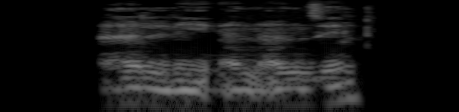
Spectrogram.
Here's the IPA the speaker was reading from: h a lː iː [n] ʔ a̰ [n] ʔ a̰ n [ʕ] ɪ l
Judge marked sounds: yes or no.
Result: no, yes, no

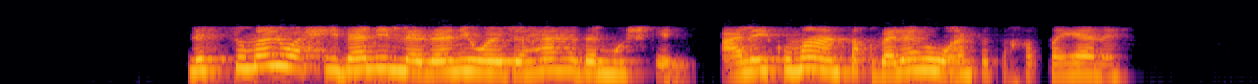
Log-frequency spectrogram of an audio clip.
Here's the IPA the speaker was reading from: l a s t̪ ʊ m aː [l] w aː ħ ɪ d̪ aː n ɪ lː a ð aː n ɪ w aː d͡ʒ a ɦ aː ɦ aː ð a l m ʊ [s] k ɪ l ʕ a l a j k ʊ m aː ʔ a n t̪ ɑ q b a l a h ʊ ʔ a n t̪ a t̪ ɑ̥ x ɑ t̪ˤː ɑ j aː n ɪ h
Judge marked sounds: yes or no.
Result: yes, no

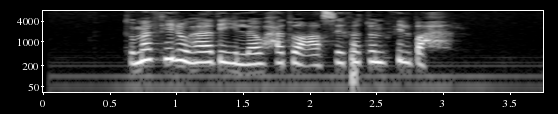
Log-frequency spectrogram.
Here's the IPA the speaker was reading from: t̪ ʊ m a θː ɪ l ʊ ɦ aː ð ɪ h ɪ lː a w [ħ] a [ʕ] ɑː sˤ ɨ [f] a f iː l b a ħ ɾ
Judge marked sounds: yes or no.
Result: yes, yes, yes

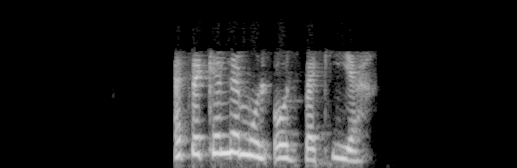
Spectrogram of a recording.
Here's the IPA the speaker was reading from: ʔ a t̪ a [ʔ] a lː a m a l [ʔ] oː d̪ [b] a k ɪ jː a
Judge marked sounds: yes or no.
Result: no, yes, yes

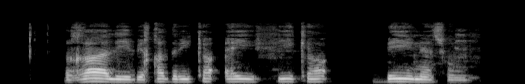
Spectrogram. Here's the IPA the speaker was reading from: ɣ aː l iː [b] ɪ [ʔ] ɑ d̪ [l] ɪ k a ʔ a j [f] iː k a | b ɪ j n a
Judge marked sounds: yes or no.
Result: yes, no, no, yes

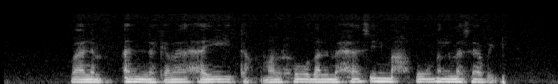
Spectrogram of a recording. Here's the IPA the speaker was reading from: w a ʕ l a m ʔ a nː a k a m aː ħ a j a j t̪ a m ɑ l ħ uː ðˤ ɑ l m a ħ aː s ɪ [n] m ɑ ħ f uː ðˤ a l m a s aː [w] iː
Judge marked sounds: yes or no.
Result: yes, yes

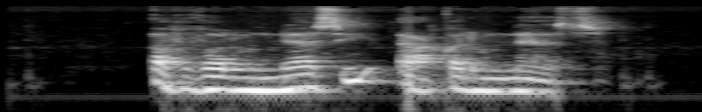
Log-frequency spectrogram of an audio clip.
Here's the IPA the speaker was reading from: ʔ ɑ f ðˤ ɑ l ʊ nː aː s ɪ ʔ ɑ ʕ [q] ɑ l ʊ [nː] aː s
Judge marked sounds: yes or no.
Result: yes, yes

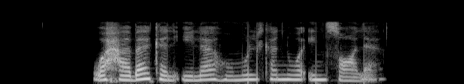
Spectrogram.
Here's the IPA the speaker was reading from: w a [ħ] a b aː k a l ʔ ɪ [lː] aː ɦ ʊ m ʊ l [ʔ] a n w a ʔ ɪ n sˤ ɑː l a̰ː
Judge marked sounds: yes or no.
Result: yes, no, no

